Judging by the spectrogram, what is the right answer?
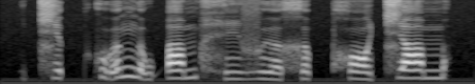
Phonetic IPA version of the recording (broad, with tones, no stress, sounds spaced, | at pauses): t͡ɕ ə˨˩ t̚ k ṵ˧˥ ə̯ ŋ ə̰˧˨ w ʔ a˨˦ m h i˨˩ v ɨ˧˩ ə̯ x ə˨˩ p̚ x ɔ˨˩ t͡ɕ a˧ m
